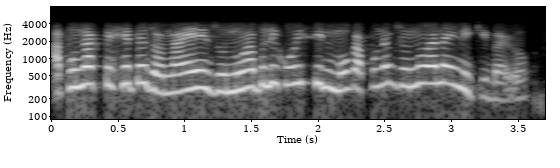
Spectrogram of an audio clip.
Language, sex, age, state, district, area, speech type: Assamese, female, 18-30, Assam, Nalbari, rural, conversation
